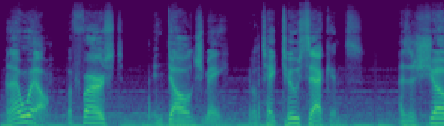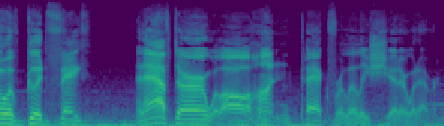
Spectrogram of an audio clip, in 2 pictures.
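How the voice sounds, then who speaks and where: A male actor in a video game playing a bitter, drunk, foul-mouthed man, sarcastic and volatile, with a gravelly voice. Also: medium pitch, animated, takes it slowly, fairly bright tone. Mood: sardonic, insistent. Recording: music under the voice.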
